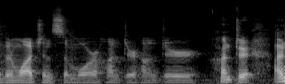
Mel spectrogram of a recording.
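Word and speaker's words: Hunter × Hunter: just hunter hunter right X is silent yeah but uh yeah I'm not hunter Cross hunter nope but that's pretty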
